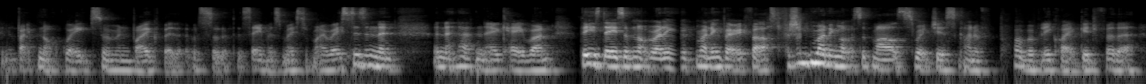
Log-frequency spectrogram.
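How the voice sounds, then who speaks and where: A woman's voice: low-pitched, steady tone, moderate pace. A woman in her thirties, a podcast guest chatting casually, laughing often and self-deprecating. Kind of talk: casual interview chat.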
